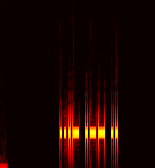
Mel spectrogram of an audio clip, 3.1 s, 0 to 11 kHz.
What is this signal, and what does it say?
Morse code, heard as a keyed tone, about 28 wpm, 700 Hz. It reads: VWI
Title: USA Call Sign Postfixes - 3 Letters 28wpm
